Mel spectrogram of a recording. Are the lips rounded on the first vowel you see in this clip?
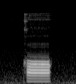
yes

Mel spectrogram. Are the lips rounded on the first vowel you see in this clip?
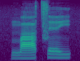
no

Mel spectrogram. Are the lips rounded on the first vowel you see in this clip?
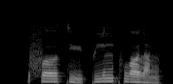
yes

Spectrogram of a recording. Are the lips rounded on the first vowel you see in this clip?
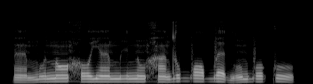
no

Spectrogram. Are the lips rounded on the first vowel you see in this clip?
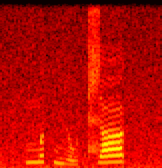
no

